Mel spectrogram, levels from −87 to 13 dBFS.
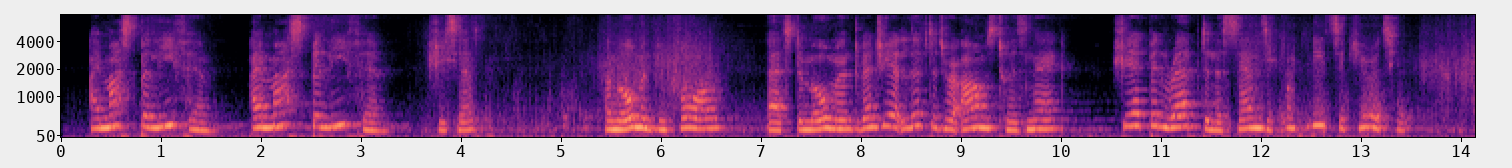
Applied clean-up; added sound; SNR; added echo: neural separator model SepFormer DNS4.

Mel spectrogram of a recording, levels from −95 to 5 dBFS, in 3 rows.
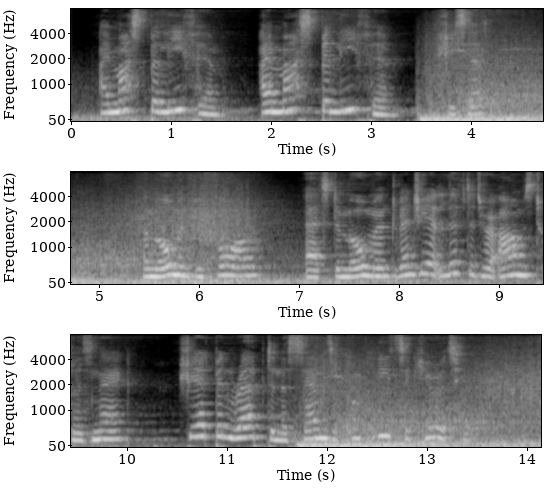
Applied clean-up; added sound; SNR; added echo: none; Boom; 3 dB; reverberation time 1.9 s.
